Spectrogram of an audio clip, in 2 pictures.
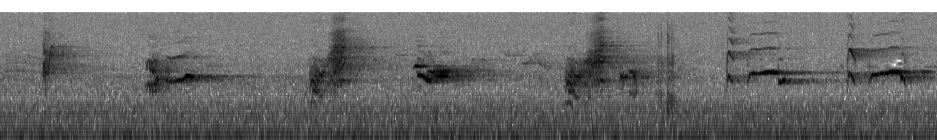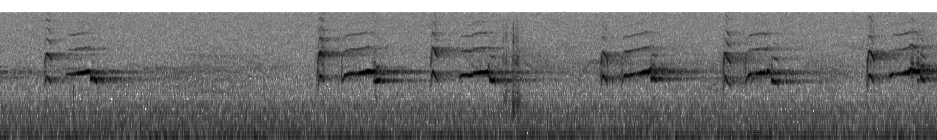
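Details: A gray catbird sings a run of scratchy, squeaky notes, then settles into a steady series of short chirped phrases repeated about every half second. The setting is quiet and outdoors.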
